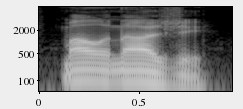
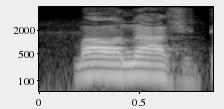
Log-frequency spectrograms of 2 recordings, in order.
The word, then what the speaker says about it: Malignaggi: If I would have shot an angle with Paulie, you know, I mean, Paulie uh, uh, um, Malieri, Malieri. How do you say? I always freak up his name. Malignaggi. Malignaggi.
